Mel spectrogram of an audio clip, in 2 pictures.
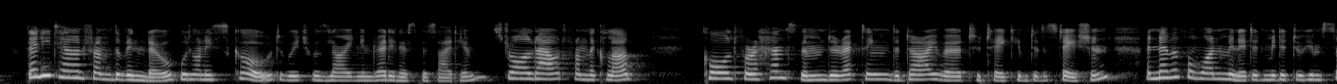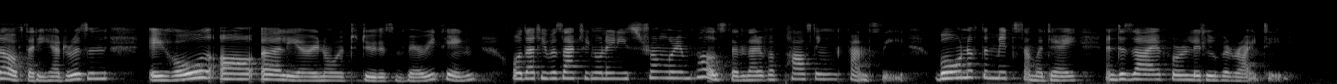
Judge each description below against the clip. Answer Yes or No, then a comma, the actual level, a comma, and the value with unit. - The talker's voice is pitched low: No, high, 225 Hz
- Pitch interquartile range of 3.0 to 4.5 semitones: No, average, 5.3 semitones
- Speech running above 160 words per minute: Yes, average, 190 wpm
